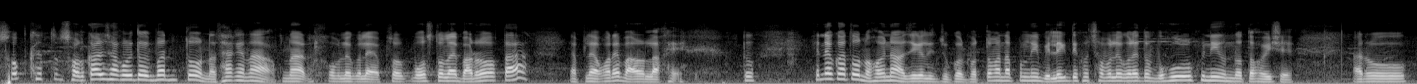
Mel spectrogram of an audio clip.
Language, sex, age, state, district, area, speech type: Assamese, male, 18-30, Assam, Barpeta, rural, spontaneous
